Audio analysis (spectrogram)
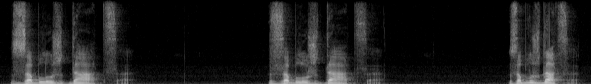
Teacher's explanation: the stress here falls on the third syllable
